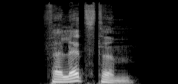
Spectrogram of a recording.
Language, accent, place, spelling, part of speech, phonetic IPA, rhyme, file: German, Germany, Berlin, verletztem, adjective, [fɛɐ̯ˈlɛt͡stəm], -ɛt͡stəm, De-verletztem.ogg
- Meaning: strong dative masculine/neuter singular of verletzt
